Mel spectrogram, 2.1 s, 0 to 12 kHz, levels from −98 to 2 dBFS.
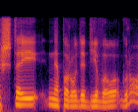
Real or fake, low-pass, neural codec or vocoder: fake; 7.2 kHz; codec, 16 kHz, 0.8 kbps, ZipCodec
